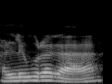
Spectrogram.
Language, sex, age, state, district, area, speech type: Kannada, male, 60+, Karnataka, Bidar, urban, spontaneous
